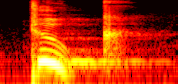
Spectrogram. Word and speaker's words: toque: Toque.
